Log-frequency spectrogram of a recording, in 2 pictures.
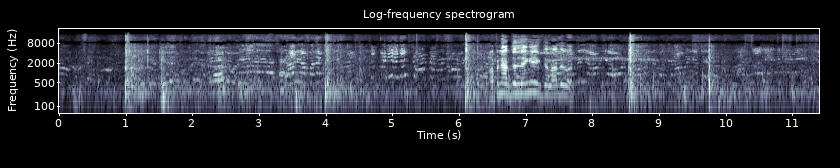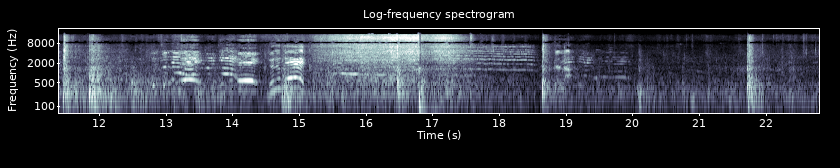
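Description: Firecrackers bang sharply, one after another.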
